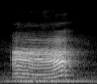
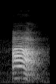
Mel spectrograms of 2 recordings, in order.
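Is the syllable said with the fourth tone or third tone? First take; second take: third tone; fourth tone. First: The syllable is said with a low, dipping third tone. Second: The syllable is said with a sharp, abrupt falling tone. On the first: "nada ketiga ya. Nada ketiga bacanya bagaimana? ... Langsung ke bawah gitu ya" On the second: "Nada keempat ya. ... Kayak menyentak"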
